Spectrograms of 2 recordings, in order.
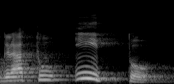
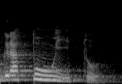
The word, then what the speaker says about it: gratuito: acento tivesse num é muito comum as pessoas pronunciarem como suas em tu tivesse no i elas falam gratuito e não gratuito como deve ser o correto tá então eu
